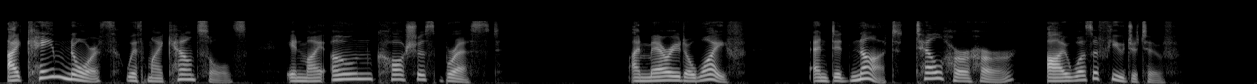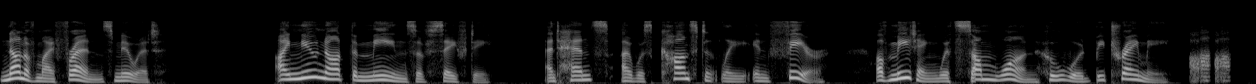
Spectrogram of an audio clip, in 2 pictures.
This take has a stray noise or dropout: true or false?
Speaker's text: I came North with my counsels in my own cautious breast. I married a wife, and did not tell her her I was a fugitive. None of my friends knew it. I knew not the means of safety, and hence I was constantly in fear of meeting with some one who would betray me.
true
